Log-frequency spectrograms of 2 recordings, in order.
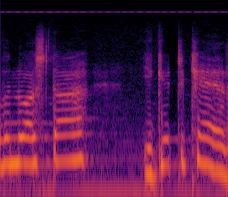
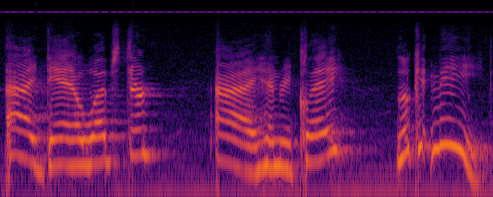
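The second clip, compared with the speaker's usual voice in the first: put-on higher, slow boyish calling out; playful holler; 6 semitones higher than usual. A narrator's reading. Tommy calling to the horses from the loft, mild holler. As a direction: call down happily from the loft. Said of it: "He hollered down to the horses".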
